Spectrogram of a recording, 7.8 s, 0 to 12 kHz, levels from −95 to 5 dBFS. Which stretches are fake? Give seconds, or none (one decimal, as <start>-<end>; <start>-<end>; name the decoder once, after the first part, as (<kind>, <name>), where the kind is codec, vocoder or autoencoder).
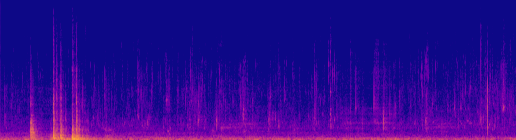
5.1-5.9 (codec, SNAC)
